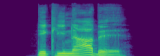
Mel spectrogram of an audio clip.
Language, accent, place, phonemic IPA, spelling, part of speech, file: German, Germany, Berlin, /dekliˈnaːbl̩/, deklinabel, adjective, De-deklinabel.ogg
- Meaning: declinable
